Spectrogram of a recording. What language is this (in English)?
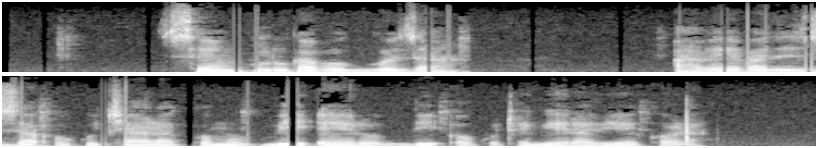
Ganda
